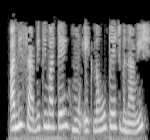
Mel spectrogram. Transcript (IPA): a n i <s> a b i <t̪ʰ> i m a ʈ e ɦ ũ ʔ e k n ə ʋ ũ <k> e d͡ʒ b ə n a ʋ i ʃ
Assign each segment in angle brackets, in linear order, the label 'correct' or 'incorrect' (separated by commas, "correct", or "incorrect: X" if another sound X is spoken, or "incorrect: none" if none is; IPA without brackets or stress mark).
correct, incorrect: t̪, incorrect: p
